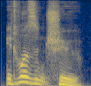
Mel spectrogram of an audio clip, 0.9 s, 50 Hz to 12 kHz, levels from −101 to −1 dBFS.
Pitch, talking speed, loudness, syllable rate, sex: 145 Hz, 195 wpm, -16 LUFS, 4.0 syllables/s, male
